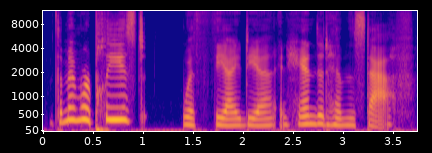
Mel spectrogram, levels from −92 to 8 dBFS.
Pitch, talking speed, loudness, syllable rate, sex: 230 Hz, 190 wpm, -18 LUFS, 4.9 syllables/s, female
